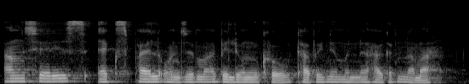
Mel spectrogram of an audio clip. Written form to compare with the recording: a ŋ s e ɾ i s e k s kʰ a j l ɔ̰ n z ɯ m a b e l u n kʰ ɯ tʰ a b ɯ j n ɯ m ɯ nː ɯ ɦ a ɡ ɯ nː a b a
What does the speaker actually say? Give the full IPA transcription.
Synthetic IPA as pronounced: a ŋ s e ɾ i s e k s pʰ a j l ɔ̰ n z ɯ m a b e l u n kʰ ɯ tʰ a b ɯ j n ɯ m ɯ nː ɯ ɦ a ɡ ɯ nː a m a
